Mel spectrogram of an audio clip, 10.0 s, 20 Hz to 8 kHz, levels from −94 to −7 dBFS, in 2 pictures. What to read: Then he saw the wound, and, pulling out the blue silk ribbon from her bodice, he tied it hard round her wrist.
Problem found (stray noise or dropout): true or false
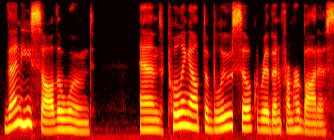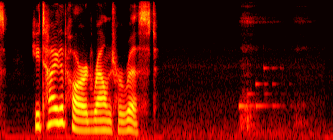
true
